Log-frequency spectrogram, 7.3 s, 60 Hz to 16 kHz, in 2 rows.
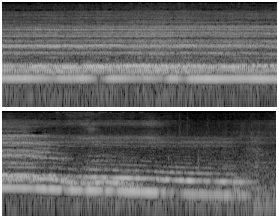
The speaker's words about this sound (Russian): Украинцы, ставшие свидетелями боевых действий, описывают звуки войны, автоматные очереди, полет дрона, взрывы и предлагают посетителям их повторять, словно в караоке-баре. Дрон «Камикадзе», Шахет 136.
